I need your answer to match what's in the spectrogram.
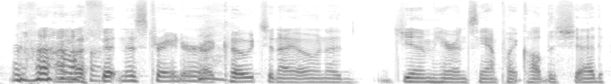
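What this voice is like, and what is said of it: Hoarse voice. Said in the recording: “I have a hoarse throat from the smoke.”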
